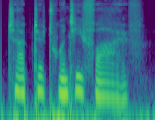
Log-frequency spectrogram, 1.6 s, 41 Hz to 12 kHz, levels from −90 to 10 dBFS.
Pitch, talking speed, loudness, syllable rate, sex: 135 Hz, 115 wpm, -19 LUFS, 3.6 syllables/s, female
